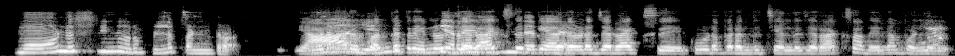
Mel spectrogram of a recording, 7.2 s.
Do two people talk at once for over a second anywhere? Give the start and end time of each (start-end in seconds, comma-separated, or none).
2.3-4.2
